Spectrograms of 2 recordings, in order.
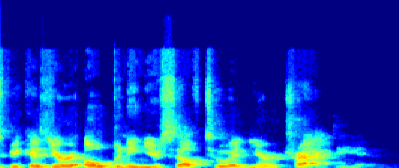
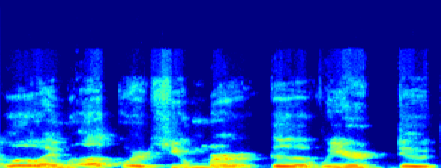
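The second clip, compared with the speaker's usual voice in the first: mocking impression; 6 semitones higher, slower than usual. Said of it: "they try to play like".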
